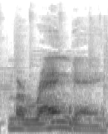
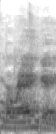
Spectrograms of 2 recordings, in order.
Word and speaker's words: meringue: seeds she's our mango merengue and we mispronounce it a couple times I think we got it right though mango meringue and she's also one of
